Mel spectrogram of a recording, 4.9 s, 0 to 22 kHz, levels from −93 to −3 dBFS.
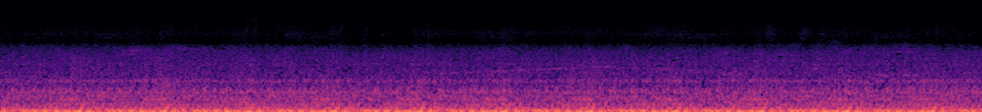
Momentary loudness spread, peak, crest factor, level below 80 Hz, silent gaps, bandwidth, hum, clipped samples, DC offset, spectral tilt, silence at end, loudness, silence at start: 1 LU; -22 dBFS; 10 dB; -34 dBFS; none; 4.3 kHz; none; under 0.1%; under 0.1%; -8.5 dB/octave; 0 s; -38 LUFS; 0 s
